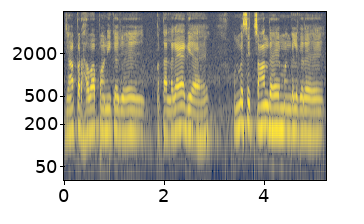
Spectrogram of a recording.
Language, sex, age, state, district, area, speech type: Urdu, male, 30-45, Delhi, South Delhi, urban, spontaneous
